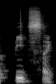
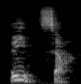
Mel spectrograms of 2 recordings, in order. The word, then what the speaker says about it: pizza: A sílaba tônica da palavra pizza é essa daqui, ó. Pizza. Veja que eu falo mais alto ela do que essa daqui.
